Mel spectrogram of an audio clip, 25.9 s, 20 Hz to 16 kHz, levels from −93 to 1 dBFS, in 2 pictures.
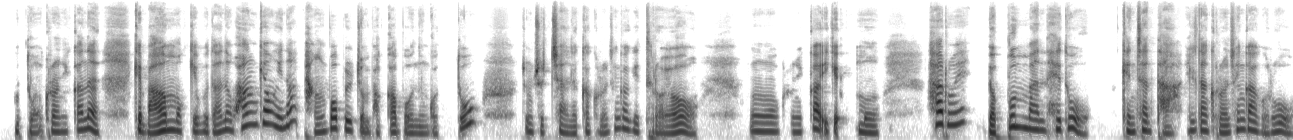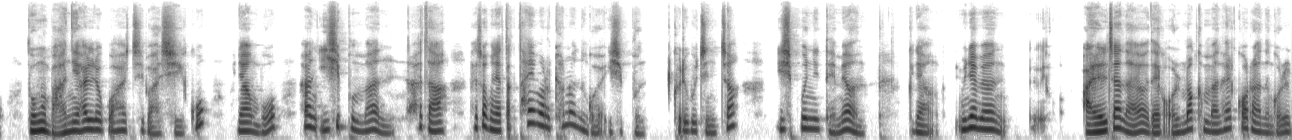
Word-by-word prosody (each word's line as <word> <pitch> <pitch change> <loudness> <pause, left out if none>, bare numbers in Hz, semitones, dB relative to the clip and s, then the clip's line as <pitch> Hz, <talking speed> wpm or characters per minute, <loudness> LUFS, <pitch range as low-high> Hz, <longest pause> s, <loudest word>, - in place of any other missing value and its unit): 보통. 150 -3 -6
그러니까는 180 +6 +1 0.3
이렇게 200 - +3
마음먹기보다는 180 +2 +2
'환경이나 325 +2 +3
방법을 210 +6 +3
좀 80 - -2
바꿔 165 - -2
보는 145 -3 -5
것도 340 - -3 0.4
좀 - - -5
좋지 160 +2 +3
않을까.' 145 +1 -5
그런 150 -2 -9
생각이 230 -6 -4
들어요. 150 +1 -1 0.5
어 180 -1 -1
그러니까 170 +7 +1
이게 435 - +3 0.2
뭐 155 -2 -1 0.5
'하루에 340 +2 +5
몇 155 -2 +3
분만 245 -7 +2
해도 220 - +1 0.3
괜찮다.' 185 +2 0
일단 200 0 0
그런 155 -1 -2
생각으로 175 -8 -1 0.2
너무 195 +1 +6
많이 170 +4 +1
하려고 215 0 +2
하지 200 0 -4
마시고 140 - -2 0.2
그냥 190 -4 +2
뭐 240 - -2 0.2
'한 275 -3 +3
20 220 +7 0
분만 195 - -2 0.2
하자.' 195 -8 0 0.3
해서 290 +3 +4
그냥 205 -3 +3
딱 - - -2
타이머를 320 -7 +2
켜 305 - -6
놓는 295 - -2
거예요 145 -3 -7
20 170 +1 -2
분. 135 -2 -11 0.3
그리고 190 -1 -2
진짜 180 - -1 0.4
20 225 -3 +1
분이 235 -2 +1
되면 170 -2 -1 0.4
그냥 165 -4 -3 0.3
왜냐하면 225 -3 +4 0.3
이 - - -14
어 - - -13 0.4
알잖아요. 180 0 +5
내가 145 +1 0
얼마큼만 180 +3 0
할 235 - +1
거라는 175 -9 -1
거를 170 +2 -3
195 Hz, 325 characters per minute, -25 LUFS, 165-235 Hz, 0.5 s, 너무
